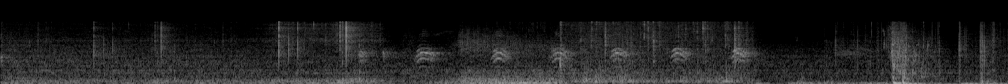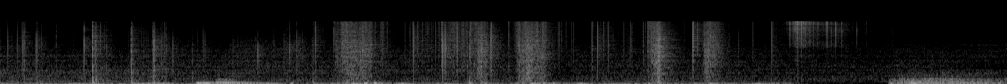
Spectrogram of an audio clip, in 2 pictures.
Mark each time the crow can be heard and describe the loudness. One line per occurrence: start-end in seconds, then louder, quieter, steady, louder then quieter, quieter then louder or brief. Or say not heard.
3.5-9.9 steady.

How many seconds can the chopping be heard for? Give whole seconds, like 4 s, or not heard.
not heard.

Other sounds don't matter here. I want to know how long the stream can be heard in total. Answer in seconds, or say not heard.
20 s.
